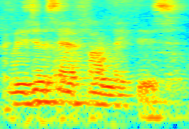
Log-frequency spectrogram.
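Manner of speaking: normal talking voice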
